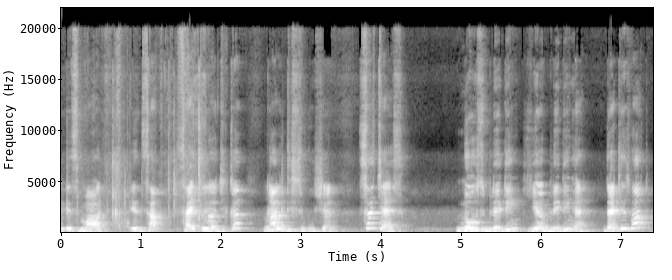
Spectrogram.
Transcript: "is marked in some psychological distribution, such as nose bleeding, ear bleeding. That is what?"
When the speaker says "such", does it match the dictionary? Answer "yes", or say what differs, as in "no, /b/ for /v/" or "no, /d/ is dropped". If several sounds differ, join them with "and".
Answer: yes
